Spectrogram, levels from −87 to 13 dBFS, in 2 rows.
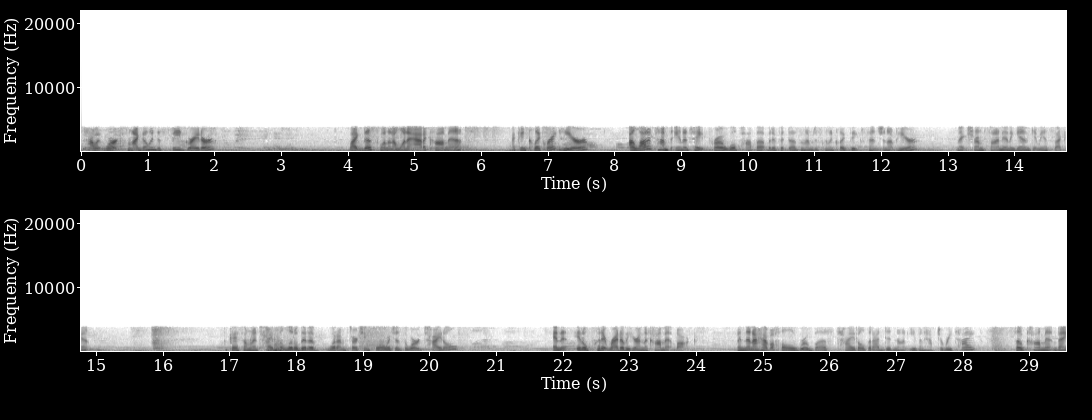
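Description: At 25.24 to 25.28 s there is a short concealed packet loss. About 20 ms of audio arrived too late, and the receiver filled the gap by extending the preceding sound. It comes across as a brief smear or wobble over telephone-band audio that stops at 4 kHz.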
